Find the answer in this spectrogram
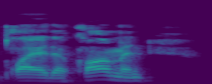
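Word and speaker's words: Playa del Carmen: They went to Playa Carmen. Am I saying it right? – Playa de Carmen.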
